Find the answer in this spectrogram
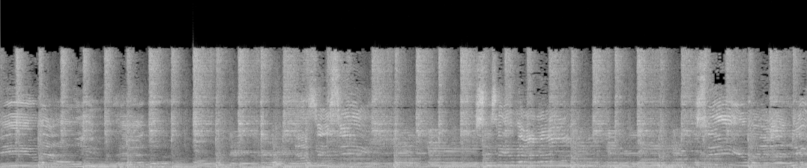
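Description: Live blues-rock band playing: electric guitar, electric bass and drum kit keeping a steady beat.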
